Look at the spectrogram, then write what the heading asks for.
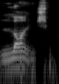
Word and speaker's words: launch: So au here is like um so l au here is like l o in the Chinese pin. So launch law.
